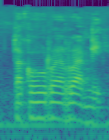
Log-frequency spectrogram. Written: Takoraragi

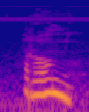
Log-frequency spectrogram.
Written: romi

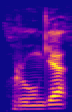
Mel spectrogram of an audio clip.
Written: ruñgya

